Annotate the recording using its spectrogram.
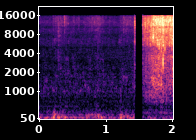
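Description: A faint low rumble with a few soft knocks, then, after an abrupt cut about one and a half seconds in, chorizo sizzling in a frying pan.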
